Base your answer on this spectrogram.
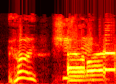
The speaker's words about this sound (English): your voice is going, look, because it's like in and out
